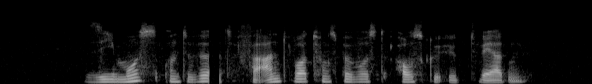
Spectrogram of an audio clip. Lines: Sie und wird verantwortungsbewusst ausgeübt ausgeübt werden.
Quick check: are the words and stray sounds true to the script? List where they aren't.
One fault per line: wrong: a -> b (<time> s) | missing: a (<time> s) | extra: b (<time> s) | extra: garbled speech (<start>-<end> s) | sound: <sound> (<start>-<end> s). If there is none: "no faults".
extra: muss (1.1 s)
sound: dropout (2.1-2.2 s)
missing: ausgeübt (4.8 s)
